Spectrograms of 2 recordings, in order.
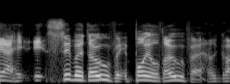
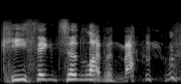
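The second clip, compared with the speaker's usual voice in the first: slow, higher, stretched out mockingly; drawn-out mock name; 6 semitones higher, 3 dB louder, slower than usual. Echoing the mock name of Keith Lemon, slow and stretched. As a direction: savour each syllable as a joke name. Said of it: "mock name echoed".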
